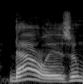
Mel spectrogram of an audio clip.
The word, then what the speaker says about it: Daoism: been through the centuries Daoism was founded by a legendary figure named LA Zoo again the T I understand has um a d sound in the pronunciation so Daoism was founded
